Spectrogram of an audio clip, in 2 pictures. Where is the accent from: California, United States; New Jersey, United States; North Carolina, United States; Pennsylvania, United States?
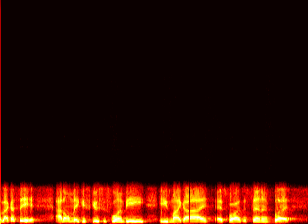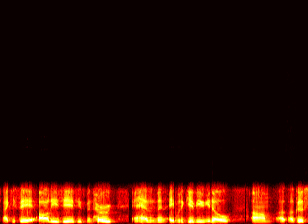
Pennsylvania, United States; Philadelphia; now in West Columbia, United States; Yeah, I'm from North Philly. I live in West Columbia, South Carolina.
